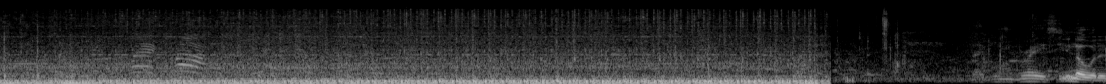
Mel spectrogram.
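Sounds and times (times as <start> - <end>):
car engine running at low revs: 0.0 - 8.3.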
